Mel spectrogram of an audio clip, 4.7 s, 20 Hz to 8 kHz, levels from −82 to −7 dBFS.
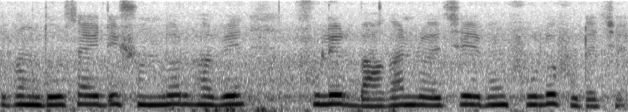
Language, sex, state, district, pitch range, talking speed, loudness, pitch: Bengali, female, West Bengal, North 24 Parganas, 210-230 Hz, 165 wpm, -15 LUFS, 220 Hz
